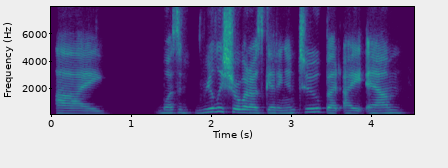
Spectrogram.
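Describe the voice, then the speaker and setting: A woman's voice: medium pitch, a little slow. Earnest middle-aged woman with Pittsburgh accent. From Pittsburgh, USA. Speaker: guest, nonprofit director. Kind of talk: interview answers.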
